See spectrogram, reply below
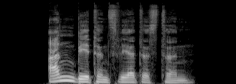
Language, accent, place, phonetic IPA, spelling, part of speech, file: German, Germany, Berlin, [ˈanbeːtn̩sˌveːɐ̯təstn̩], anbetenswertesten, adjective, De-anbetenswertesten.ogg
- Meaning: 1. superlative degree of anbetenswert 2. inflection of anbetenswert: strong genitive masculine/neuter singular superlative degree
